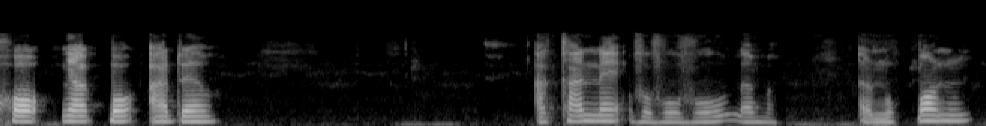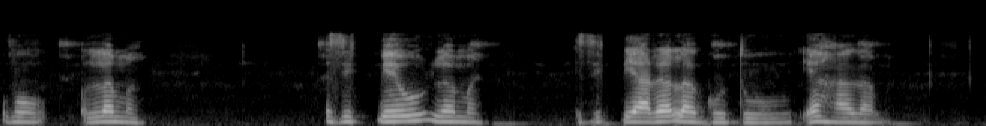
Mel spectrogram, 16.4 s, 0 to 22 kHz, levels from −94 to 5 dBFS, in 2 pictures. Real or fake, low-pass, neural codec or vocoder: fake; 7.2 kHz; codec, 16 kHz, 4 kbps, FunCodec, trained on LibriTTS, 50 frames a second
